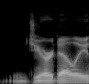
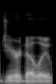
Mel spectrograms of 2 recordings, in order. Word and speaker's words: Ghirardelli: Like, you know how you can buy the Ghirardelli, is that how you say it? Ghirardelli, like little squeeze bottles that have like chocolate and caramel and stuff.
